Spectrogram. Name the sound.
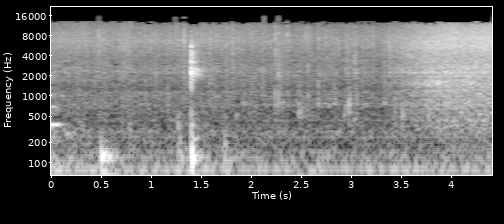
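vegetables stirred into frying rice in a pan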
